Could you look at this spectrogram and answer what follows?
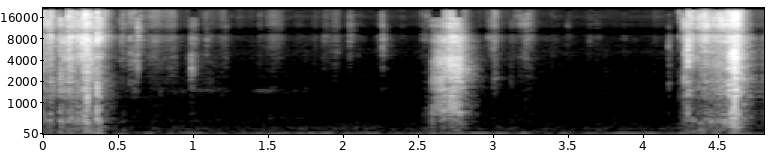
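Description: A Marvel Champions card deck is riffle-shuffled in three quick, crisp bursts, near and clear, with quiet pauses between them.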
